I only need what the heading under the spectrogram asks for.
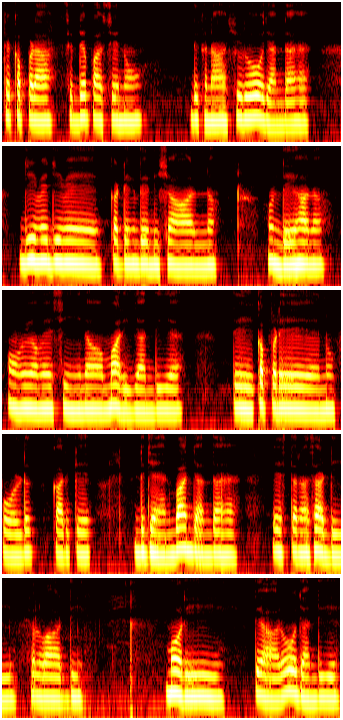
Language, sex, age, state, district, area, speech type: Punjabi, female, 45-60, Punjab, Jalandhar, urban, spontaneous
